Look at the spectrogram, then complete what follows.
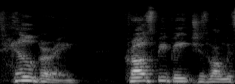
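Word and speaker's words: Hilbre: years walking across to hilbra oh pronounced hillbury crosby beach is one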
